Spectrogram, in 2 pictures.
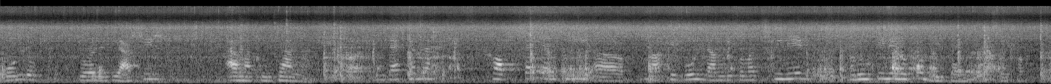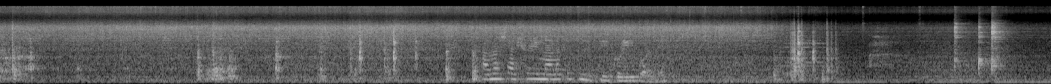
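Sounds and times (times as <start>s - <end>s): food sizzling in hot oil: 0.0s - 21.0s
utensil scraping pan: 3.2s - 11.4s, 12.4s - 15.1s.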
